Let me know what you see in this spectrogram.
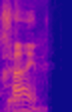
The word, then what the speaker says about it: Haim: Haim.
